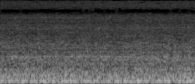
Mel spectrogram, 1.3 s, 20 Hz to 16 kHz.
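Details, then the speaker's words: 2003 Nissan Xterra 4x4 idling after fuel injector work to fix a misfire: steady even low hum, no skipped beats, hood now perfectly still where before it shook; normal idle after repair. "The engine is not moving in and it's in the engine bay."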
